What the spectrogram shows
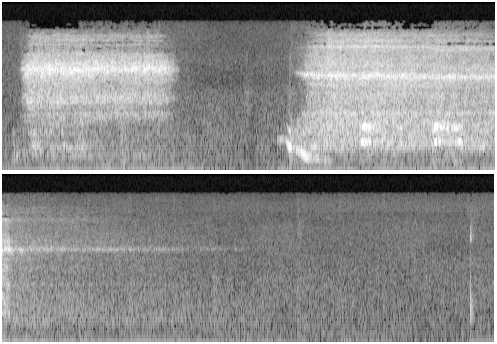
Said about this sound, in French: Une respiration.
